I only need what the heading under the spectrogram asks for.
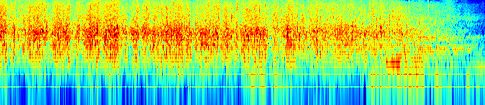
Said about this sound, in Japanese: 今日は外もたすき晴れで、お天気に恵まれまして、こんな大勢のお客様を迎えることができまして、またあの温かい、拍手をいただきまして、何一度何よりの励みとなりました。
